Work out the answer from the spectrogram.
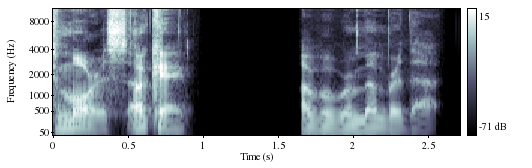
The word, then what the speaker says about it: Maurice: M A U R I C E. Right. And of course, I'm Belgian and and you know, we all automatically go to the French pronunciation.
